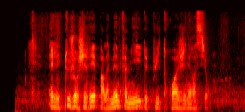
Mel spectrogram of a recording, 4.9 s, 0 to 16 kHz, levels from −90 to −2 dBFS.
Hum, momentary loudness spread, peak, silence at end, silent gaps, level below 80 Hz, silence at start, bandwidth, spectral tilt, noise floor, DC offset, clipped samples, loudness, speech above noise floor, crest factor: none; 17 LU; -18 dBFS; 0 s; none; -70 dBFS; 0.3 s; 11.5 kHz; -4 dB/octave; -63 dBFS; under 0.1%; under 0.1%; -39 LUFS; 24 dB; 22 dB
